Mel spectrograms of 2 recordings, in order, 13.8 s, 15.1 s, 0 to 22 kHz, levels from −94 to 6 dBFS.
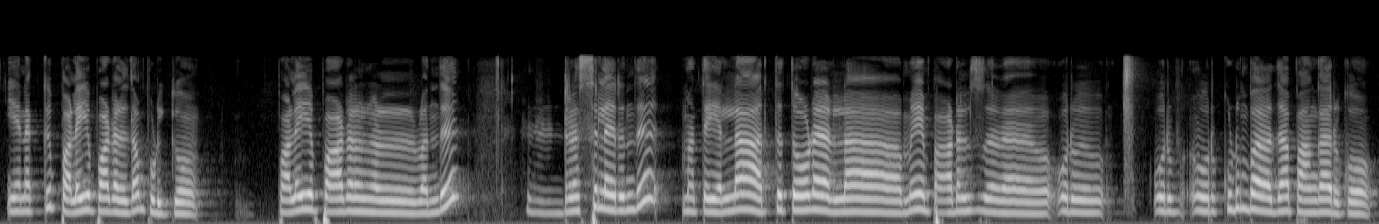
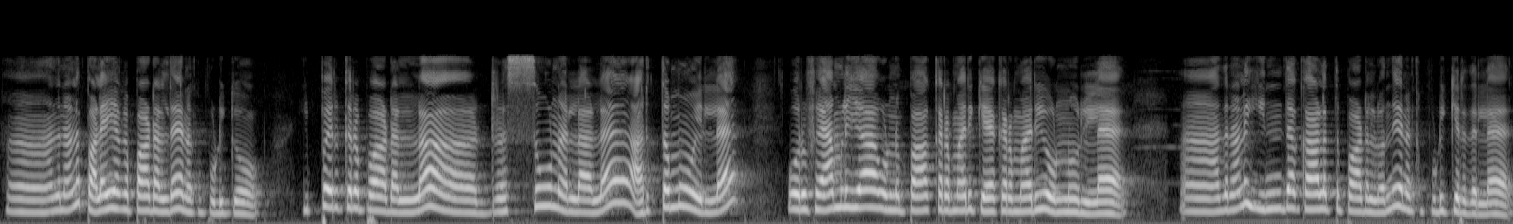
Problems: background conversations at intervals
